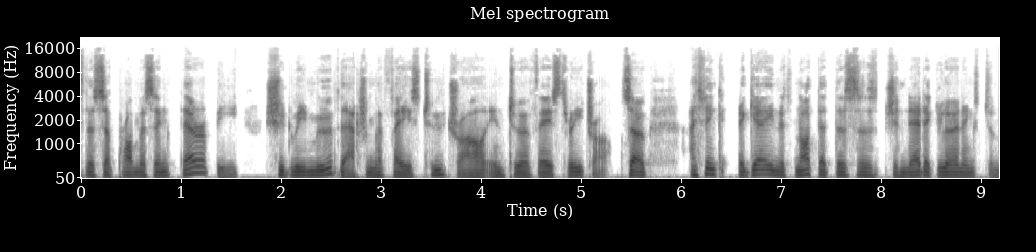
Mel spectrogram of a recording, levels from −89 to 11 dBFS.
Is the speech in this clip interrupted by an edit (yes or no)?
yes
